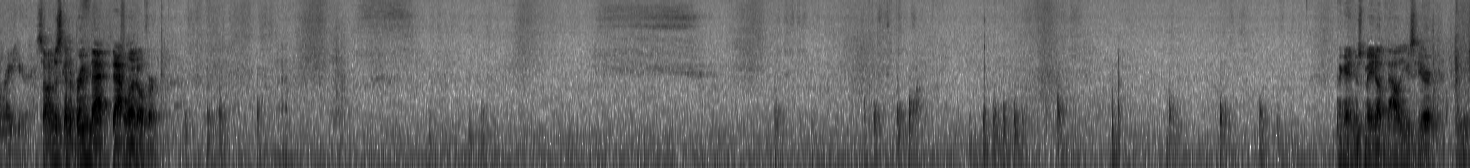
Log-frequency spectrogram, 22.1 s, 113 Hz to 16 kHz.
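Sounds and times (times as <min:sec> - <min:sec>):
scratchy marker strokes: 0:02.8 - 0:08.3, 0:08.9 - 0:13.7
marker squeaking on whiteboard: 0:05.4 - 0:07.5, 0:09.0 - 0:13.9
light marker taps: 0:14.5 - 0:16.0.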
